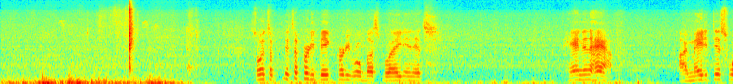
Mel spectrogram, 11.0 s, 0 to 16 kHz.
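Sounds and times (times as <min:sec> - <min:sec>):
sharp click: 0:01.9 - 0:02.1.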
